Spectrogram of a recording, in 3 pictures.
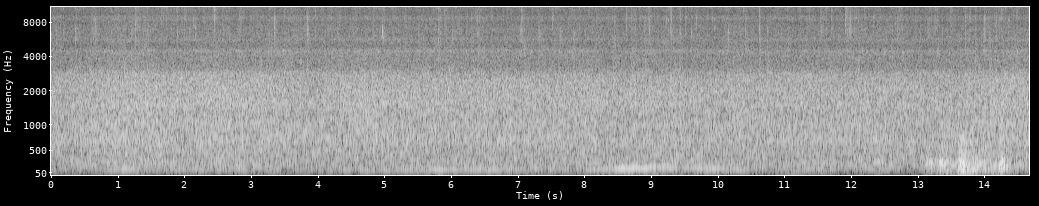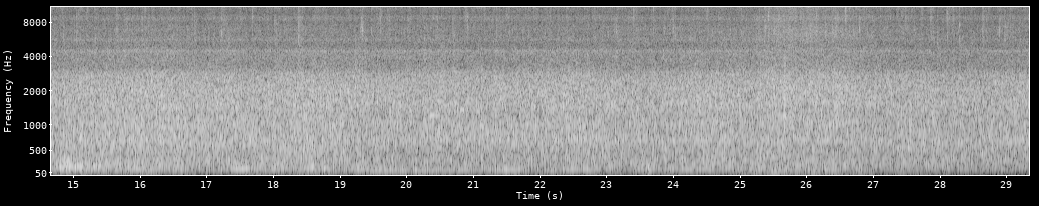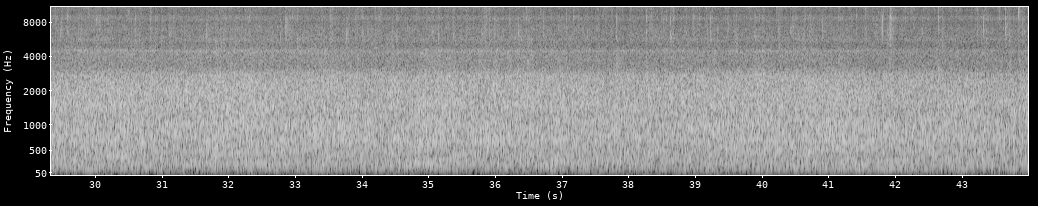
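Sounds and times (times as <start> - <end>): heavy rain pattering: 0.0 - 43.9.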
